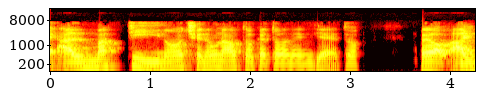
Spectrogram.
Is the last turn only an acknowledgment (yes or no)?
no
